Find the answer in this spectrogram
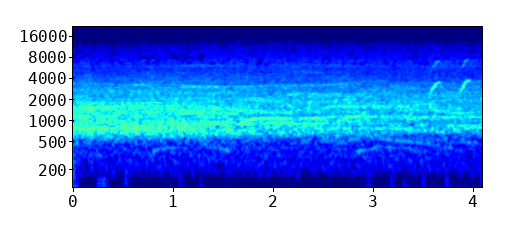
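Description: Large concert crowd cheering and applauding at the end of a song, a steady wash of noise that slowly fades, with two short rising whistles near the end.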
